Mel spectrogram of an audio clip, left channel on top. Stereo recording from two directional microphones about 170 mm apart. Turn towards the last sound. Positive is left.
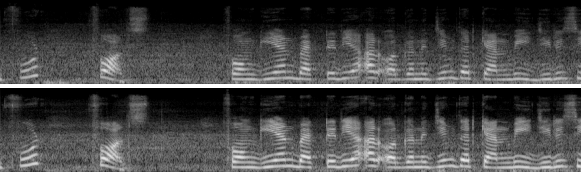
turn(degrees=-25)  # may be behind; listen again after turning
